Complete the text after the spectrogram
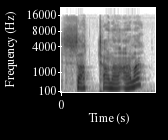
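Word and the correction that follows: Sa Ta Na Ma: Did I say it right? Tom? – What are you talking about? – That thing you did that you're Satana Anna? – Is it? Oh, Satanama. – Nama? – Satanama. – Yes, Satanama.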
